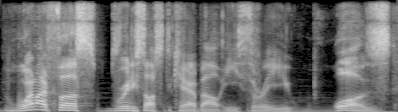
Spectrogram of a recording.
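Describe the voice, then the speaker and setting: A man co-hosting a casual gaming podcast, sweary and halting, often repeating words as he gets a thought out. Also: medium pitch, expressive, darkish tone, faint music behind. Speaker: podcast co-host.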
